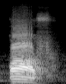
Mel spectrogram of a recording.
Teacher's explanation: काफ जबान की जड़ तालू के नरम हिस्से से मिलाएंगे यानी जो ऊपर वाले तालू है उसके नरम हिस्से से मिलाएंगे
